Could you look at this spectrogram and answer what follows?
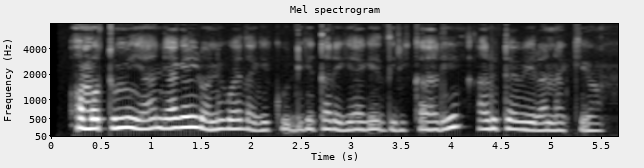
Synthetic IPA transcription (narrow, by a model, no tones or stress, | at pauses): ɔmotumianeaɣeɾiɾɔneɣwɛðaɣekudiɣetaɾeɣeaɣeðiɾikaɾiaɾutɛβeɾanakeɔ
